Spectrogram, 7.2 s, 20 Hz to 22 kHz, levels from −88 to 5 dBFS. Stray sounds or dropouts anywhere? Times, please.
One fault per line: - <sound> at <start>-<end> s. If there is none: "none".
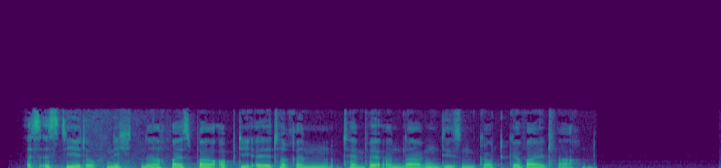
none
